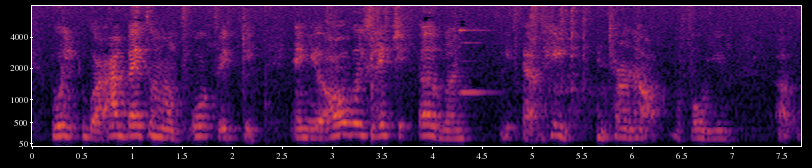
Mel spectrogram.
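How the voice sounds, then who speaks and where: With noticeable background noise around her, a woman talks in an American accent. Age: 80s+. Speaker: grandmother teaching baking. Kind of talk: cooking demonstration to family. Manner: slow.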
